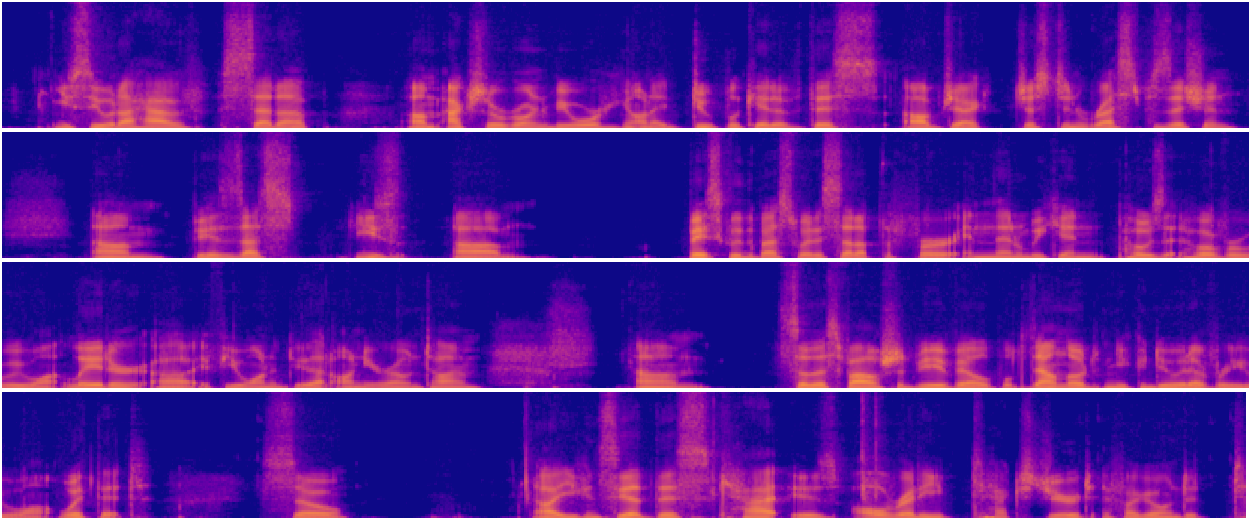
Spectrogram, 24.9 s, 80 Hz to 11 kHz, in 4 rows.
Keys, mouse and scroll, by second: 7.4-14.5 middle drag, 18.0-19.9 middle drag, 21.4 click, 23.1 KP_0.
